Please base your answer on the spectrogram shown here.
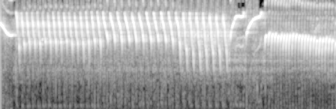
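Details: Green canary kept in care, singing loudly: a fast run of repeated descending chirps for about three seconds, then sweeping notes and a sustained buzzy trill near the end, clear and close with no other sounds.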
